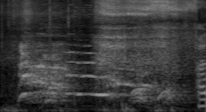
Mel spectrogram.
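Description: A dog howling: one drawn-out call whose pitch slides up and down, lasting about a second and a half.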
